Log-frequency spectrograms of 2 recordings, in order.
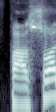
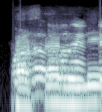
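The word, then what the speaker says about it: فصل: ফাসওয়াল lily, লামের উপরে তাসদিদ আছে, লামটা দুবার উচ্চারণ হবে। ফাসওয়াল লিলি, ফাসওয়াল লিলি, আবার এখানে লাম জের আছে। ফাসওয়াল লিলি রব্বিকা ওয়ানহার। ফাসাল্লি লিরাব্বিকা ওয়ানহার ইন্না সানিয়াকা হুয়াল আবতার।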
